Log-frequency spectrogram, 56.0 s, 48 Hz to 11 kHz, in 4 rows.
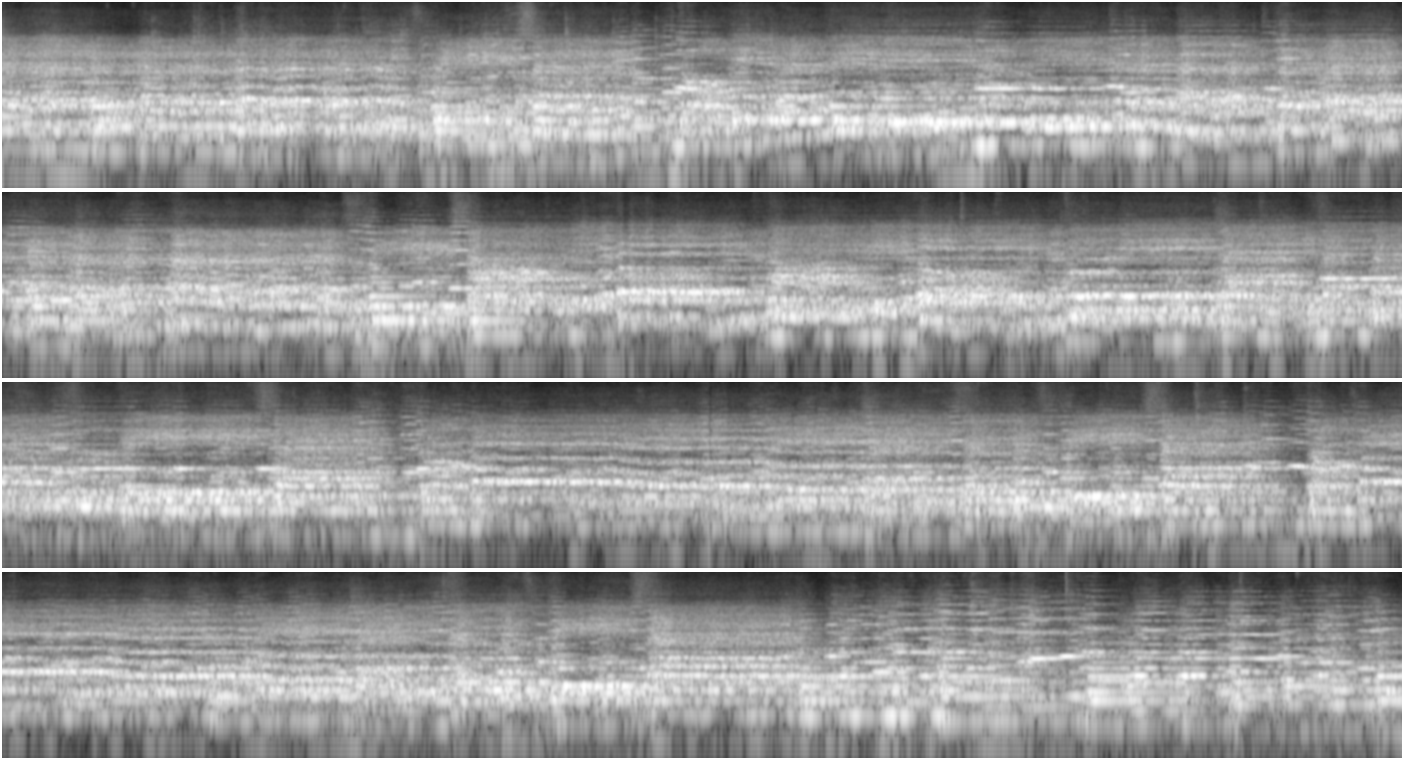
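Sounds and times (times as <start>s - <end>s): choir singing with string orchestra: 0.0s - 56.0s.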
